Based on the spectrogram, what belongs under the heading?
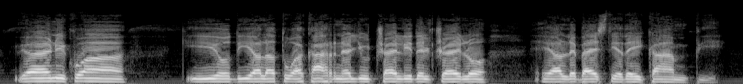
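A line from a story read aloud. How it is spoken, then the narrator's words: Mocking shout. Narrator (Italian): lo derise gridando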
